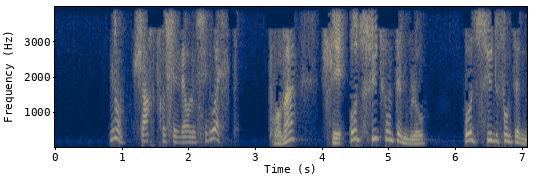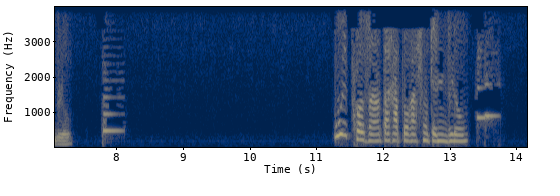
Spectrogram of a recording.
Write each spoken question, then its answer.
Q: Où est Provins par rapport à Fontainebleau?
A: Au-dessus.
